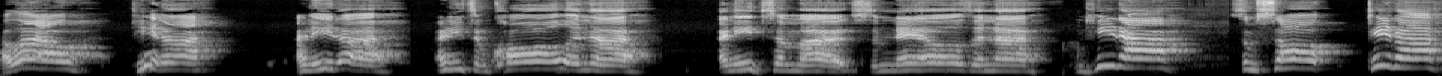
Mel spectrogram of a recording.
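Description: A female-sounding voice uses a put-on character voice pitched high for a woman. She speaks at a very slow pace, with long, frequent pauses. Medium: actual play. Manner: fussy, old-fashioned, slyly creepy.

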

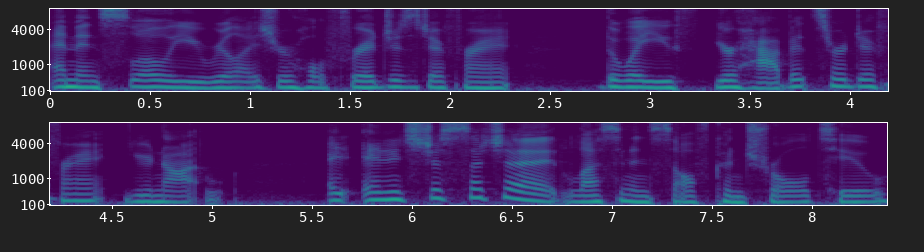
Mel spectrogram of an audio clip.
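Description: Fairly low in pitch, a woman speaks in a plain, everyday voice at a fairly quick pace with very even loudness. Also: ordinary pitch variation. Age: 30s. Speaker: pastor. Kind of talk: casual chat.

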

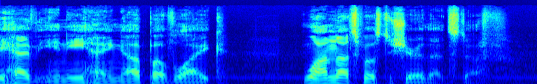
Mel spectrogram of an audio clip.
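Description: Over a silent background in a very clean recording, a man talks at a fairly quick pace and a medium pitch. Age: 30s. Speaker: entrepreneur and apparel company owner. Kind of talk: casual chat.

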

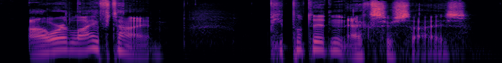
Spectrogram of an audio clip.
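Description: A man's plain, everyday voice at a fairly slow pace with lively intonation, in a very clean recording with a silent background and a dry, close sound with no echo. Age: 50s. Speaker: marketing content creator. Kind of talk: casual chat.

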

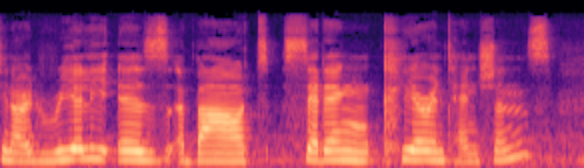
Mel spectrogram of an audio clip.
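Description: A woman with a fairly high pitch and a non-native accent speaks at a fairly slow pace, her intonation fairly even. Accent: noticeable foreign. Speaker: hypnotherapist. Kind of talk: casual interview. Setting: studio.

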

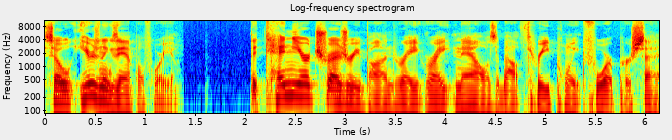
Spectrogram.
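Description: A man's unremarkable speaking voice, fairly low in pitch, with lively intonation at a moderate pace in a very clean recording with a silent background. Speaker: financial advisor. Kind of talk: casual chat.

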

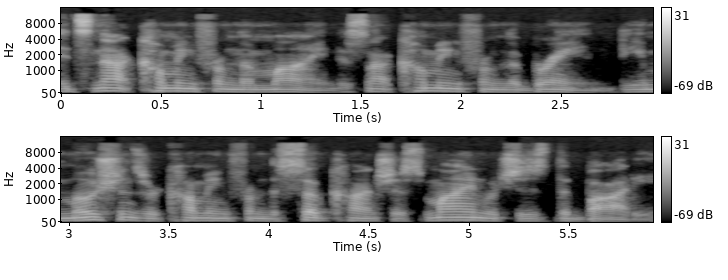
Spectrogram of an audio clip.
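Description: Very deep, low-pitched man with an American accent, fairly quick with hardly any pauses, ordinary pitch variation, quiet background. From US, Northeast Pennsylvania. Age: 30s. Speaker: sales coach and cancer survivor. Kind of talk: podcast interview.

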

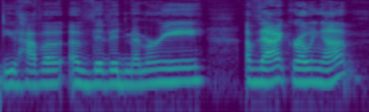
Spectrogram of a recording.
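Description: In a very clean recording with a silent background, a woman with a plain, everyday voice talks at a fairly slow pace and a medium pitch. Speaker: theater company podcast host. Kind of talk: casual interview chat.

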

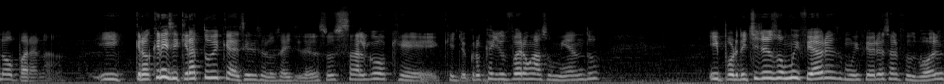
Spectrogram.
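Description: In an ordinary speaking voice, a woman talks at a moderate pace with fairly high pitch, lively intonation and big swings in loudness. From Costa Rica, San Carlos. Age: 20s. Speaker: footballer. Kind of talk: radio interview.

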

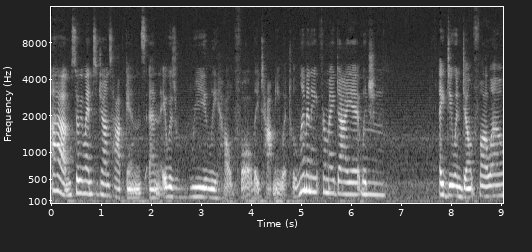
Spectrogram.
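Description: Using a plain, everyday voice, a woman speaks at a moderate pace and medium pitch with lively intonation. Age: 20s. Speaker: guest with autoimmune illness. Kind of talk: casual chat.

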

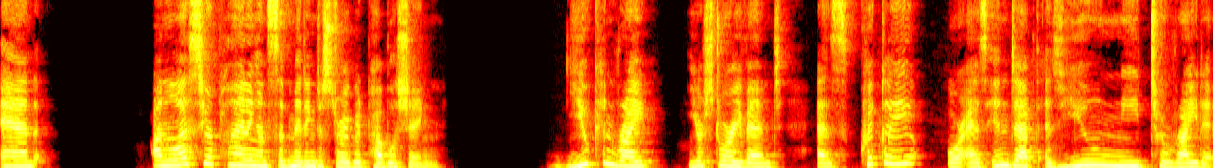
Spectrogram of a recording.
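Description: On a very clean recording with a silent background, a woman with a fairly high, somewhat breathy voice and lively intonation talks fairly slowly, leaving long, frequent pauses. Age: 50s. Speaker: podcast co-host and story editor. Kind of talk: casual chat.

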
